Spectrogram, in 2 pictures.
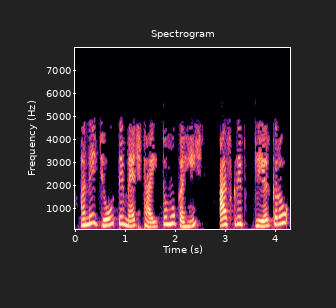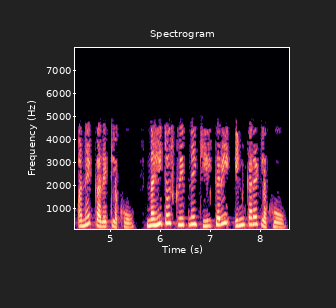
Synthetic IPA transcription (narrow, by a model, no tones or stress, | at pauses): əned͡ʒot̪emɛt͡ʃt̪ʰait̪oɦũkəɦĩʃ | askɾipʈklijəɾkəɾoənekəɾɛk̚ʈləkʰo | nəɦĩt̪oskɾip̚nekilkəɾiɪnkəɾek̚ʈləkʰo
